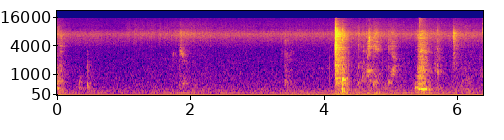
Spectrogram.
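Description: Near silence for about four seconds, then a sharp click and a few softer clicks and rustles as a saxophone is handled and lifted from the lap into playing position on its neck strap.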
